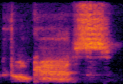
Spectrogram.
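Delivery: a breathy whispered focus. Real, not acted. Streamer telling themself to focus, whispered. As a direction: whisper the word to yourself.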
